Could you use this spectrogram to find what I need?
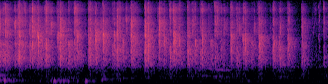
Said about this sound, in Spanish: Dele fuerte el aplauso al Eterno que Él vive.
